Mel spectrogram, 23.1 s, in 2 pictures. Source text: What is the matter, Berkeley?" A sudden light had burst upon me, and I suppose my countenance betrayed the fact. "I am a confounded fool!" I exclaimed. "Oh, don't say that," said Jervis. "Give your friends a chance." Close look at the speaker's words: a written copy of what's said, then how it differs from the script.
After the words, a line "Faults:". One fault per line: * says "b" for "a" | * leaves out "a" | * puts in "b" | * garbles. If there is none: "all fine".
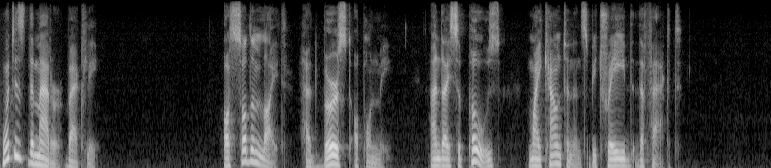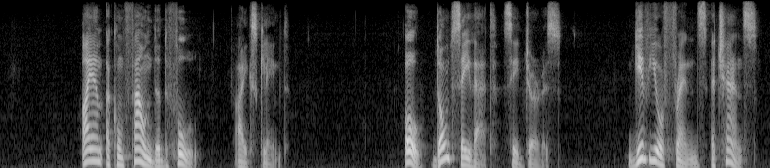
What is the matter, Berkeley?" A sudden light had burst upon me, and I suppose my countenance betrayed the fact. "I am a confounded fool!" I exclaimed. "Oh, don't say that," said Jervis. "Give your friends a chance."
Faults:
all fine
